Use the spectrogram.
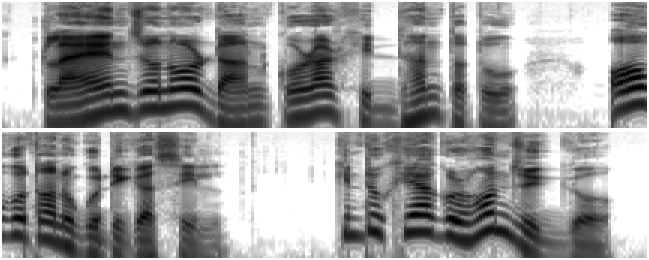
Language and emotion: Assamese, surprised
